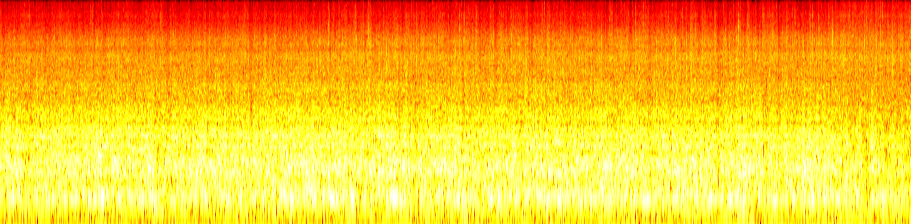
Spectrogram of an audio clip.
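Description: Steady rain falling on a car's windshield and body, with the hiss of tyres on a wet road and engine noise, heard from inside the moving car.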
